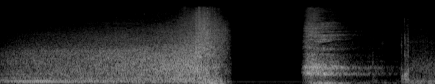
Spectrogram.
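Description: An approaching car: a rush of noise over a low steady engine note swells for about two seconds and cuts off abruptly. After a short near silence, a sudden burst of noise fades away over about a second.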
